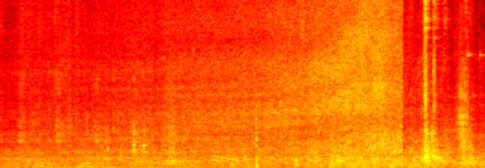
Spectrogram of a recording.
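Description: An old chairlift running at its bull-wheel station: a steady hiss that swells over a few seconds and breaks off about five seconds in, followed by a few sharp clacks.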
